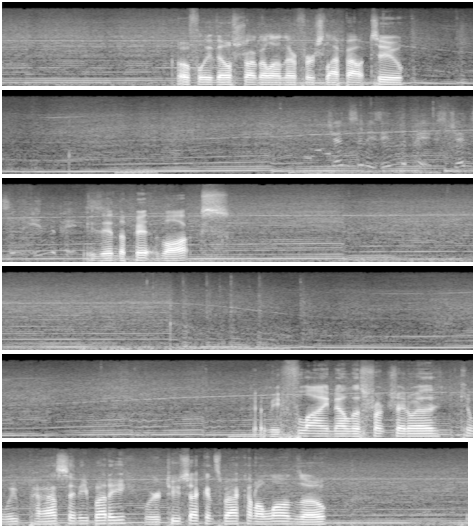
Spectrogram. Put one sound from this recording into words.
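A racing car engine whines, rising through the gears and dropping when slowing down.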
